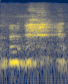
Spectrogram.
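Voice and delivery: short run of soft chuckles; soft, amused little laugh. Real, not acted. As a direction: chuckle lightly at a student's wrong guess. Teacher amused by kangaroo guess.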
